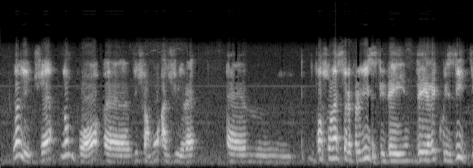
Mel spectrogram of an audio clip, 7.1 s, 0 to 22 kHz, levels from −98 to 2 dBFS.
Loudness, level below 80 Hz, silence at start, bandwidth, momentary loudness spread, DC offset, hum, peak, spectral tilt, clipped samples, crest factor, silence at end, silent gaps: -19 LUFS; -84 dBFS; 0.2 s; 8 kHz; 12 LU; under 0.1%; none; 0 dBFS; -3 dB/octave; under 0.1%; 20 dB; 0 s; none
